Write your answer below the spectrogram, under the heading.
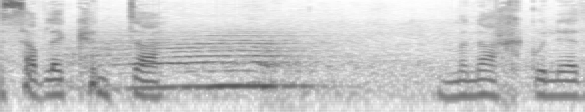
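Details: Welsh Black heifers: one gives a low, steady moo held for about a second and a half, with shorter, clipped lowing sounds just before and after.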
